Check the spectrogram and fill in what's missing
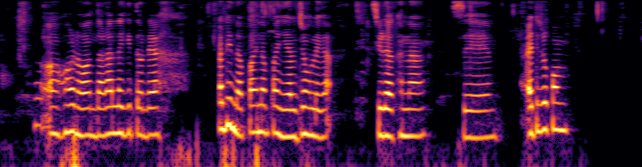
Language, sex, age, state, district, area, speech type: Santali, female, 18-30, West Bengal, Jhargram, rural, spontaneous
